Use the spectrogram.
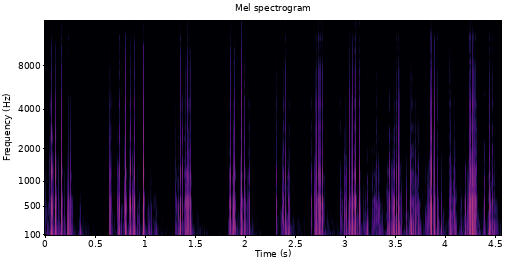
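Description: A flat white plastic stick scratches the hollow metal mesh grille of a small gold mini microphone. Quick, close, muffled scraping bursts come in clusters separated by brief silences, with a low, boomy body and dry, raspy texture. Each scrape stops dead with no ring.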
